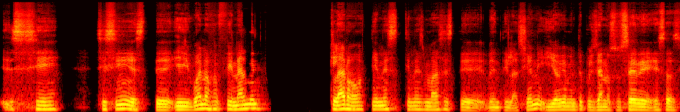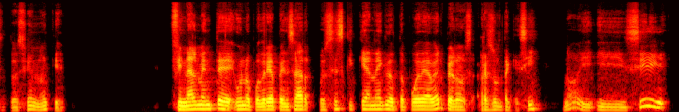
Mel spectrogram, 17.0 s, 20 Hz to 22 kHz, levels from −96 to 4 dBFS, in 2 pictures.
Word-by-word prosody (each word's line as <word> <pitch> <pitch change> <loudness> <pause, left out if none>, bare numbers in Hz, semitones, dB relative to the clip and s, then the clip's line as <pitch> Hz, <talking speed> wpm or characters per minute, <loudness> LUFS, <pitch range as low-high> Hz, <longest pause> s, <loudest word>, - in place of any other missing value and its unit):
eh, - - -8
sí, 130 0 -1 0.5
sí, 130 - -3
sí, 140 +3 +2
este, 110 -3 -1
y 120 0 +3
bueno, 140 +5 +2
finalmen 145 +2 0 0.7
claro, 130 -2 +3
tienes 130 +3 -1
tienes 120 -1 -4
más, 120 0 -3
este, 100 -8 -5
ventilación 95 - -4
y, 110 -7 -2
obviamente, 115 +1 0
pues 100 -5 -7
ya 110 - 0
no 105 0 -3
sucede 110 0 +1
esa 110 0 -2
situación, 95 +5 -6
¿no? 120 +3 -4
Que. - - -9 1.3
Finalmente, 135 +1 +5
uno 125 0 +3
podría 115 +2 +4
pensar, 120 +2 +2
¿pues, 110 +1 -7
es 135 +2 0
que 130 - -11
qué 135 - -2
anécdota 130 -2 +1
puede 120 +1 +3
haber?, 135 +7 +2
pero 110 -4 +3
s - - -11
resulta 115 0 -4
que - - -19
sí, 140 +1 -4 0.3
no 160 +10 -7
y 95 -3 -5
y 100 -4 -6
sí 200 - -1
120 Hz, 155 wpm, -23 LUFS, 110-135 Hz, 1.3 s, Finalmente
